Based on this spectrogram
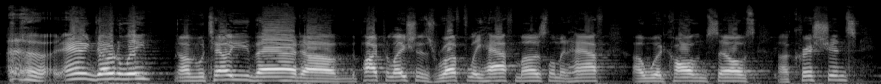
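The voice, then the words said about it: Southern American accent. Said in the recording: “a touch of my southern accent”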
